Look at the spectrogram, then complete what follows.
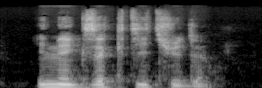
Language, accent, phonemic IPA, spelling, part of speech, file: French, France, /i.nɛɡ.zak.ti.tyd/, inexactitude, noun, LL-Q150 (fra)-inexactitude.wav
- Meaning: inexactitude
